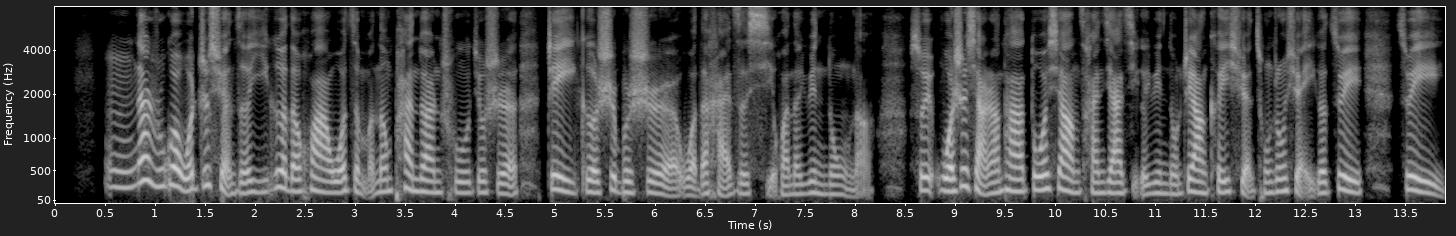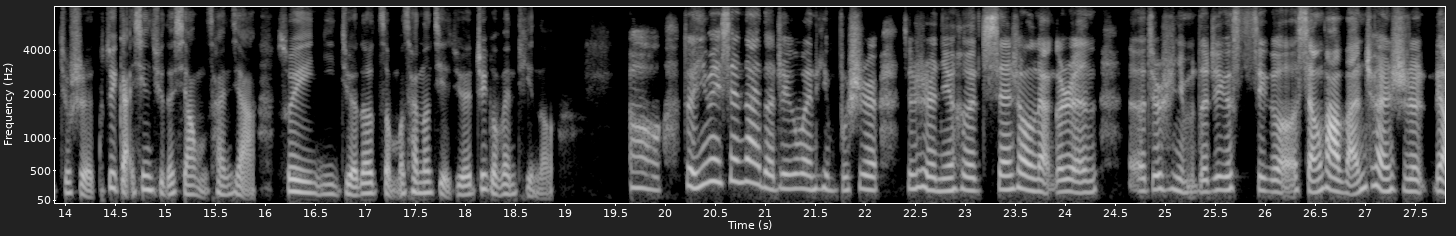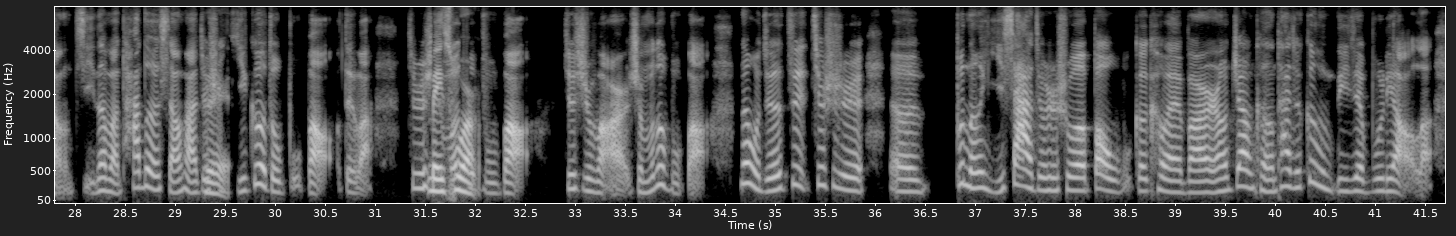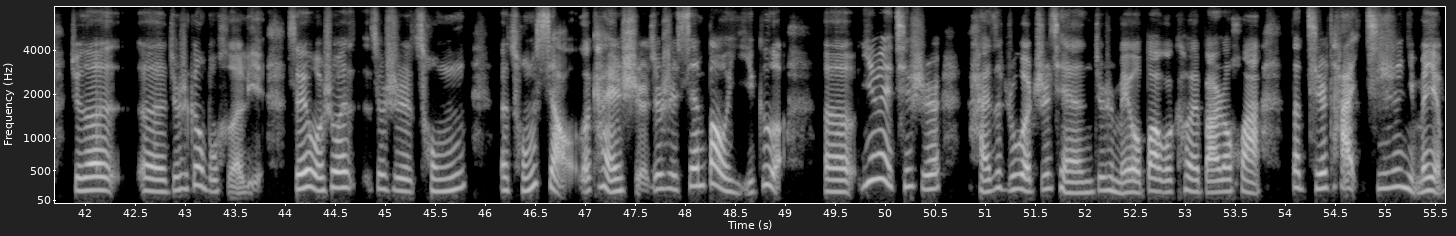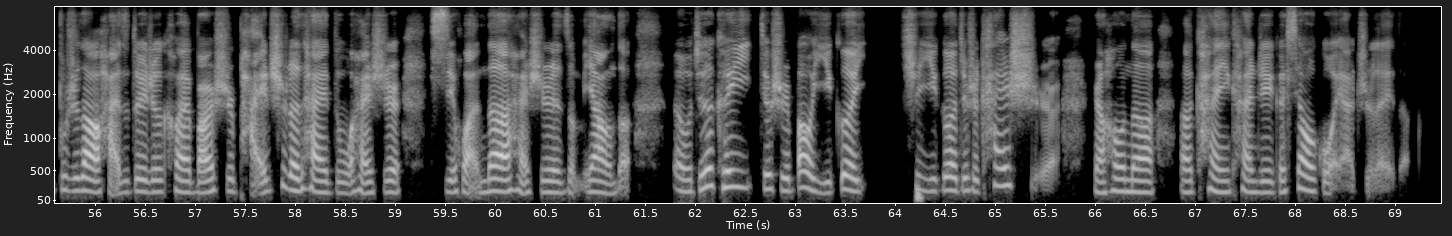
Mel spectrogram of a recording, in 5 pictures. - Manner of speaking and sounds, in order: none
- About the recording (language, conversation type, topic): Chinese, advice, 我该如何描述我与配偶在育儿方式上的争执？
- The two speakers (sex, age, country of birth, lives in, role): female, 25-29, China, United States, advisor; female, 40-44, United States, United States, user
